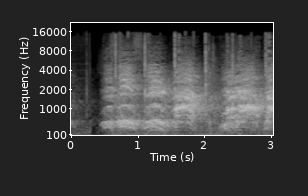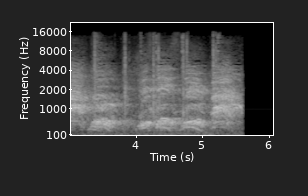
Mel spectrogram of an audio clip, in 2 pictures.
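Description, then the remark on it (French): A protest crowd chants the far-left slogan "justice nulle part, violeur partout" in unison, loud rhythmic bursts of many voices repeating in a steady cadence for several seconds before cutting off abruptly. “Voilà, on entendait justice nulle part, violeur partout, qui est un slogan euh, de l'extrême gauche qui est adaptée à, cette, euh, à cette situation.”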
